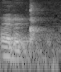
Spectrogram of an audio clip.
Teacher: nobody says edit you're not really fully pronouncing the d there you're saying it with the tip of the tongue flapping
